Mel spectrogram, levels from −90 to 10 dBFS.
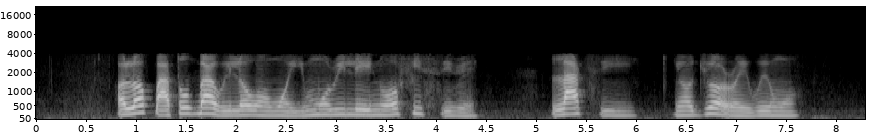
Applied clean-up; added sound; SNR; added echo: none; none; none; none.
